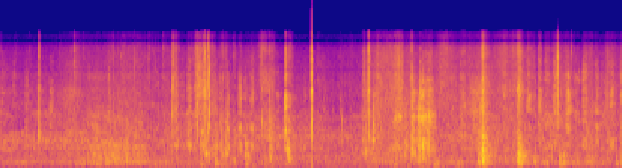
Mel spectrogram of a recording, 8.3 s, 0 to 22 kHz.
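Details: Rocky, an Australian Shepherd and Siberian Husky mix puppy about 9 to 10 weeks old, pants in quick breathy puffs. The puffs come in irregular bursts, growing busier and louder in the second half and broken by a few sharp clicks.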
